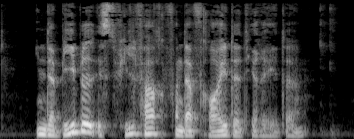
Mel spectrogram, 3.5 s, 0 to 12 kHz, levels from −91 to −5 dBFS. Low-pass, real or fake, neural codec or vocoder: 10.8 kHz; real; none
